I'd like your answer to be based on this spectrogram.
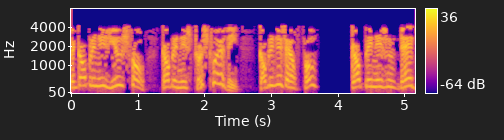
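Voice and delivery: very high, cracked, wheedling goblin voice. Narrating a goblin's words that only Vimes seems to hear, cracked wheedling goblin voice. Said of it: "The cracked voice wheedled".

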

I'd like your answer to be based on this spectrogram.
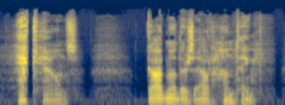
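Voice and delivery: ordinary delivery, nothing marked

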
